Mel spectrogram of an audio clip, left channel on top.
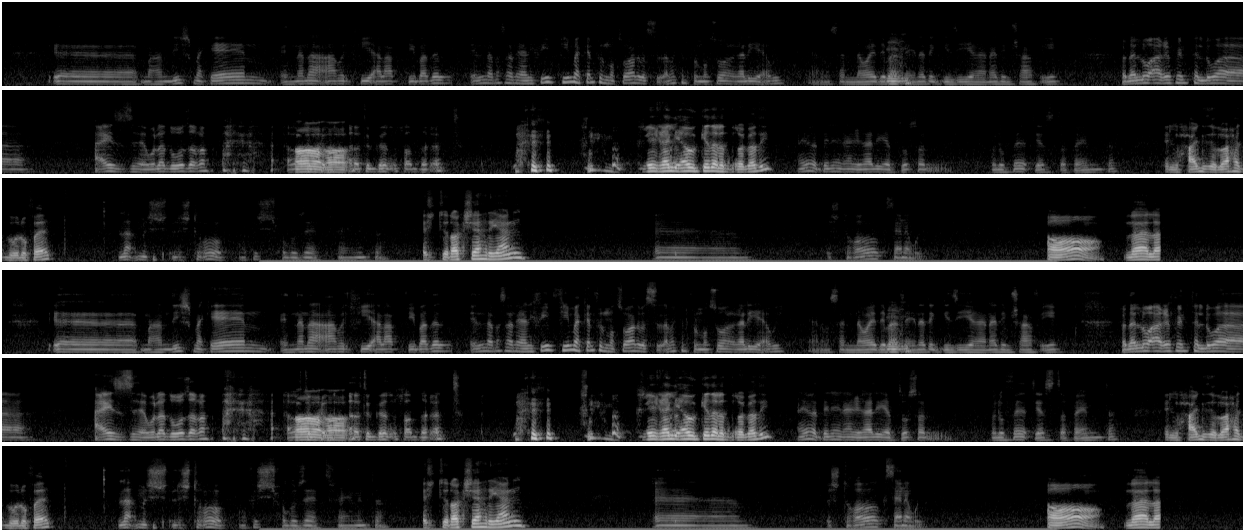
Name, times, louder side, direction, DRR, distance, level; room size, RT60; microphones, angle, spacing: voice 1, 0.1-12.7 13.3-17.0 17.5-17.6 18.2-19.2 20.4-21.9 22.3-23.6 26.0-28.7 31.3-32.4 33.1-34.1, right 3 dB, 45° right, 0.8 m, -38 dB
voice 2, 15.3-15.9 17.5-18.0 18.3-18.5 18.9-20.1 24.0-25.3 29.0-30.1 35.3-36.4, right 1 dB, 5° right, 0.3 m, -24 dB
sound 1, 27.4-35.4, equal, 25° left, 1.7 m, -43 dB
head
